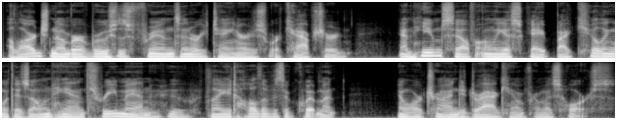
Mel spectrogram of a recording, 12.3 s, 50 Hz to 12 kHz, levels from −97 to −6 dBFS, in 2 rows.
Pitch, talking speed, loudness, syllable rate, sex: 105 Hz, 185 wpm, -18 LUFS, 5.0 syllables/s, male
